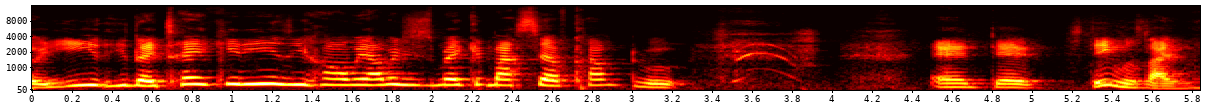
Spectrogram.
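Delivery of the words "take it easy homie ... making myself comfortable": higher-pitched placating protest; retold defensive excuse. Cedric calming Steve down, defensive excuse. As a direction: plead it lightly, pitched up.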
